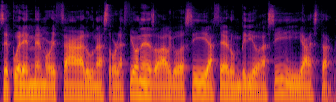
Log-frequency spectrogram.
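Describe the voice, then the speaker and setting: A man with a strong non-native accent speaks at a very slow pace in a fairly low, monotone, flat voice, on a very clean recording with a silent background. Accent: strong foreign accent in Spanish. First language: English (speaking Spanish). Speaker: language learner vlogger. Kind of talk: unscripted casual vlog. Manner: halting, many fillers and repetitions.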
